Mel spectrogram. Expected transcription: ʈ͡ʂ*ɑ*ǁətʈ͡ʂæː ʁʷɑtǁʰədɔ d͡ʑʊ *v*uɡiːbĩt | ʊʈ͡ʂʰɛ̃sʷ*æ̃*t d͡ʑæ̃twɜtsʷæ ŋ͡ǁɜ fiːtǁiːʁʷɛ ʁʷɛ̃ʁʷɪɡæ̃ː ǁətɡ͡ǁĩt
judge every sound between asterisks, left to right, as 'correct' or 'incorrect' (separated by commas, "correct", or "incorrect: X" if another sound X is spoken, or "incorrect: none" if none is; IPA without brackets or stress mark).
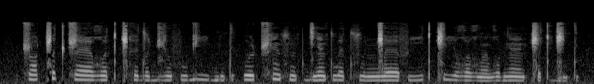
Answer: incorrect: ɒ, incorrect: f, correct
